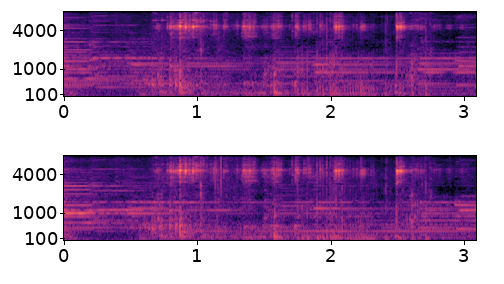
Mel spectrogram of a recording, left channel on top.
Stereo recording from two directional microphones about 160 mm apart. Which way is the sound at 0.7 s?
10° left (ahead or behind).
